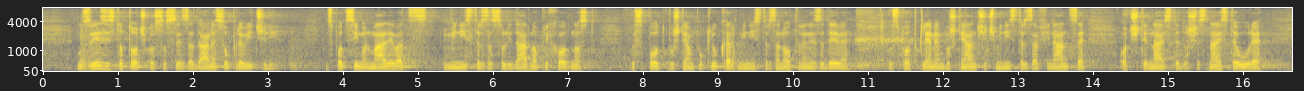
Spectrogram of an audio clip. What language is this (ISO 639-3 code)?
slv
